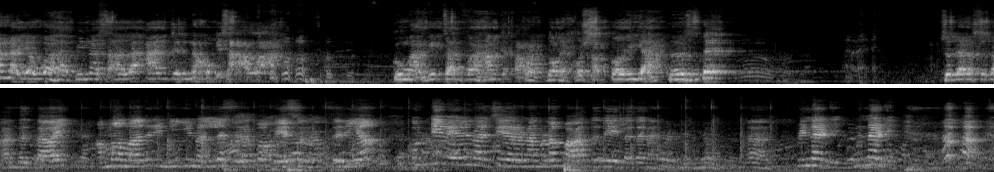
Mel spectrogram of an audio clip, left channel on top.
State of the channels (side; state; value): both; different; correlation 0.01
